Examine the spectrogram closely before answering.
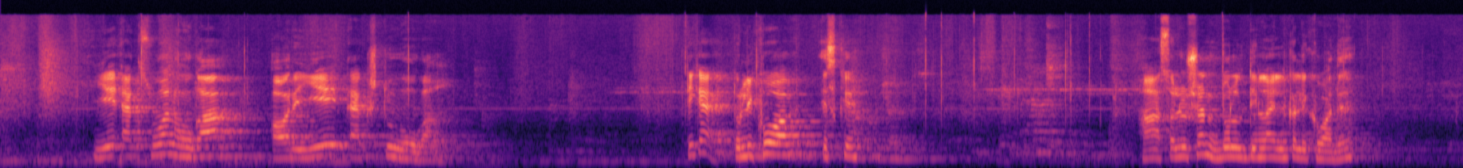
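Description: A man explains calmly and clearly, speaking close by.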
